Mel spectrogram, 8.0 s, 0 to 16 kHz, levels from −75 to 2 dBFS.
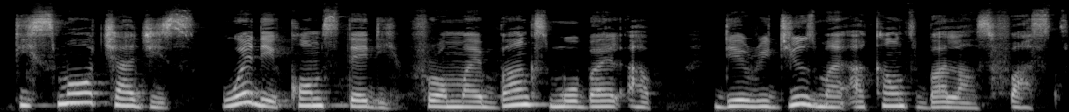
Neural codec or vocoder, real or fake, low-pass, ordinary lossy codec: none; real; 14.4 kHz; none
